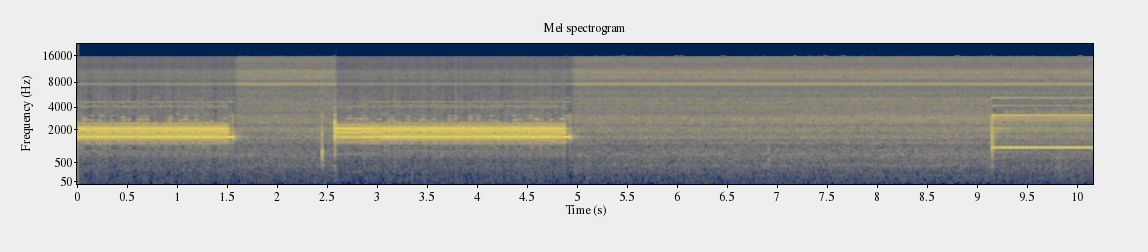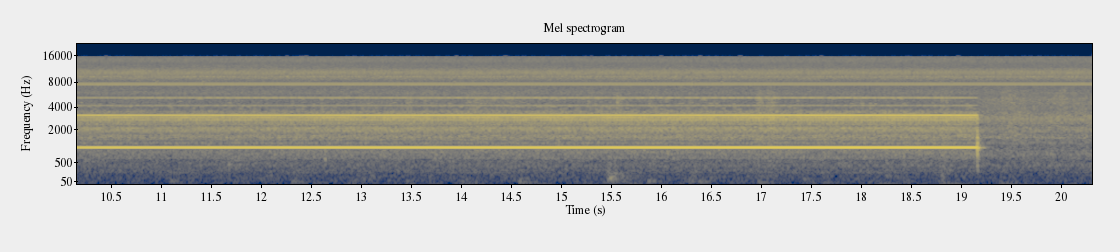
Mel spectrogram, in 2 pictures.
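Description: NOAA Weather Radio Emergency Alert System activation for a severe thunderstorm warning. Two bursts of buzzy SAME header data tones in the first five seconds are followed, after a pause of about four seconds, by the steady 1050 Hz warning alarm tone. The tone holds for about ten seconds and cuts off about a second before the end.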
